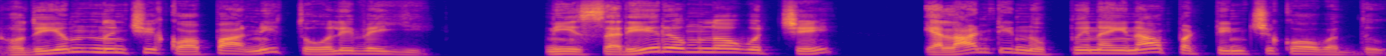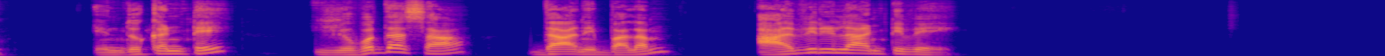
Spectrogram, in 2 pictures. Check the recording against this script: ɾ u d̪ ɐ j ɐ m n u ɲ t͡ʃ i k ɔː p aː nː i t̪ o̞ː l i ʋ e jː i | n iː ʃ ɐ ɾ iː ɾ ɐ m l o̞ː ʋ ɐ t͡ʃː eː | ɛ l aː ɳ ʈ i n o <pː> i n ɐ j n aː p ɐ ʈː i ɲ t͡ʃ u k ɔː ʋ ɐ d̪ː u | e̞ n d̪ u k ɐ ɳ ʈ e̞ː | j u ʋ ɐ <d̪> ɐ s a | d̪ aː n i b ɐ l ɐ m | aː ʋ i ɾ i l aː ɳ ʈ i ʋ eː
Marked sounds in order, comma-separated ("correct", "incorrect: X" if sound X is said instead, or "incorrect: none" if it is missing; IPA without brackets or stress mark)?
correct, correct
